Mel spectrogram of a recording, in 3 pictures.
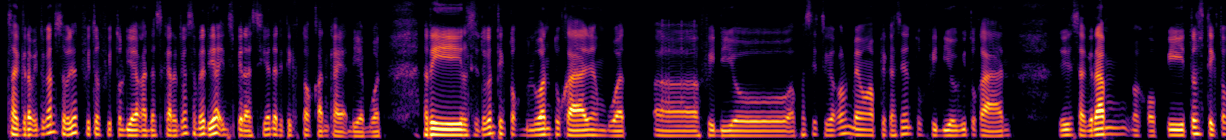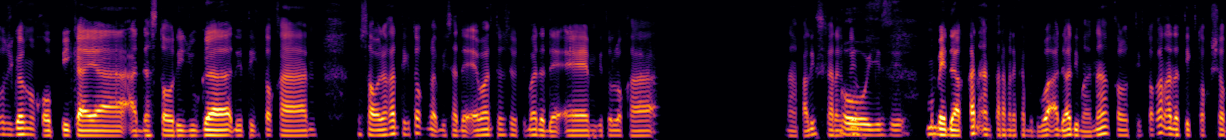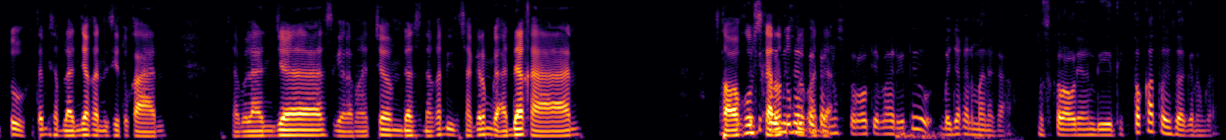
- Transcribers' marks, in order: "memang" said as "deang"; static; other background noise; mechanical hum; in English: "nge-scroll"; in English: "nge-scroll"
- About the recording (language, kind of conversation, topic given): Indonesian, podcast, Apa yang membuat aplikasi media sosial terasa begitu bikin kamu ketagihan?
